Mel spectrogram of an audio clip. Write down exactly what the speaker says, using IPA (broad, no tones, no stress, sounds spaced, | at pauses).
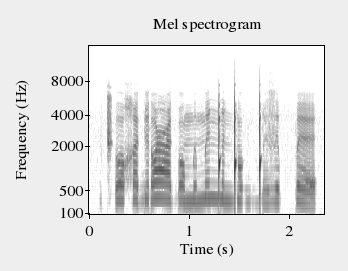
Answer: t͡ʃʼ o χ ɛ ɠ ɪ ɾ ɔ ʕ ɛ ɠ ɔ m e m e ŋ͡ǃ ɛ ŋ͡ǃ ɔ ɡ ɡ͡ǃ ɛ z e pː ɛ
